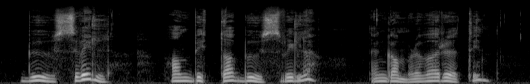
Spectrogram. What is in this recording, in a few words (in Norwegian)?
"busvill", Numedalsmål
